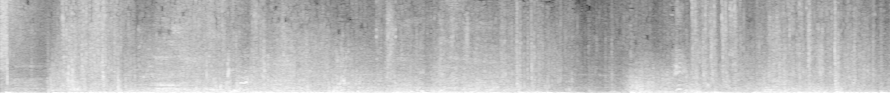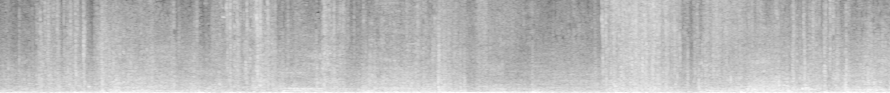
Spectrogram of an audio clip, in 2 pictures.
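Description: Game spells crackle and explode in a fight.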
